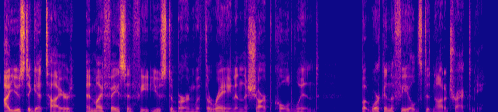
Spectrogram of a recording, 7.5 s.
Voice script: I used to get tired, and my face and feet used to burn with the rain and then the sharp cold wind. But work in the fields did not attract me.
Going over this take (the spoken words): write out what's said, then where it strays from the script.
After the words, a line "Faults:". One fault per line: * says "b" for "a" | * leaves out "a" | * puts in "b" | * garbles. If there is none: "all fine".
I used to get tired, and my face and feet used to burn with the rain and the sharp cold wind. But work in the fields did not attract me.
Faults:
* leaves out "then"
